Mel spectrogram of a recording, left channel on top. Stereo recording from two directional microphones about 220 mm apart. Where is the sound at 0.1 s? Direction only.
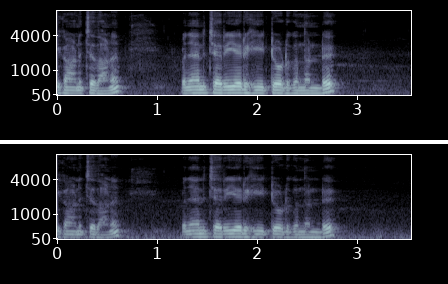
10° left (ahead or behind).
